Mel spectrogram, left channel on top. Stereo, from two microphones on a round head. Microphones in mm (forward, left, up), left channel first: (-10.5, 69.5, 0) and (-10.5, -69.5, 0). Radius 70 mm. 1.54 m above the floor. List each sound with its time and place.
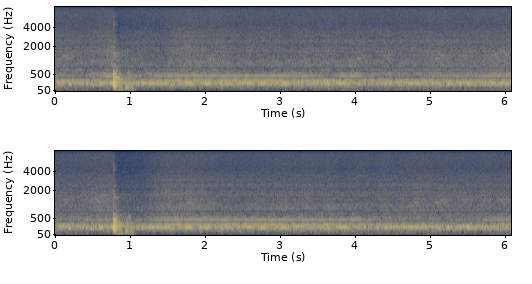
0.8 s a thud: 20° left (ahead or behind), 1.9 m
